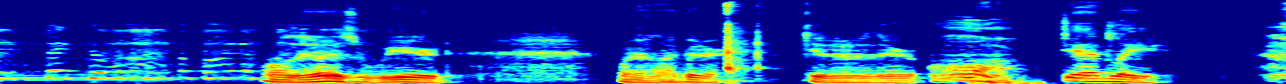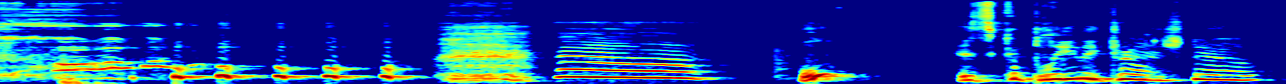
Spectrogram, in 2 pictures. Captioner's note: laughs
